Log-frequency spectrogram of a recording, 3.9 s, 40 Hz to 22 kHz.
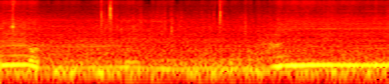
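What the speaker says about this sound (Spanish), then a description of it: "este propulsor tiene además un sonido que me parece que es muy bueno" An Alpine A110 R's turbocharged engine pulls hard in sequential gears, its tone rising, dropping at an upshift, then climbing again, loud and close with no talking.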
